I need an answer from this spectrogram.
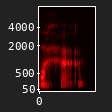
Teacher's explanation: So we want to find the voiced letter of that mouth position and also add aspiration. So the t becomes a d, but then also with aspiration.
